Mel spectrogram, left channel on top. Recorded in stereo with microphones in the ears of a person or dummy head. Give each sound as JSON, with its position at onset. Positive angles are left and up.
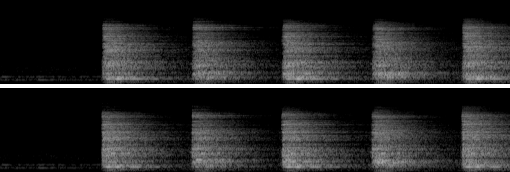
{"t": 1.0, "sound": "ticking", "side_deg": -60, "distance_m": 0.7}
